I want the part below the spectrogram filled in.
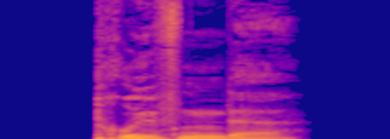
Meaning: inflection of prüfend: 1. strong/mixed nominative/accusative feminine singular 2. strong nominative/accusative plural 3. weak nominative all-gender singular 4. weak accusative feminine/neuter singular
- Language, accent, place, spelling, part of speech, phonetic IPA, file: German, Germany, Berlin, prüfende, adjective, [ˈpʁyːfn̩də], De-prüfende.ogg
